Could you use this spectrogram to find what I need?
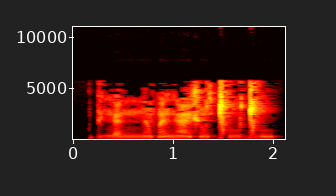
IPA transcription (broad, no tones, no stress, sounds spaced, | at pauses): pʲ ʊ ŋ æ nː ə̃ p ɛ̃ ɡ æ̃ ʃ ũ ǀʰ u ɡ͡ǀ u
